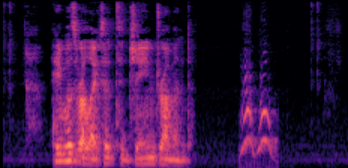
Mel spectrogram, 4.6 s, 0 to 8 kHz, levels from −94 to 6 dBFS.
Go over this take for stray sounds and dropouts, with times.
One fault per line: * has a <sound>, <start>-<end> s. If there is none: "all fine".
* has a bark, 3.2-3.7 s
